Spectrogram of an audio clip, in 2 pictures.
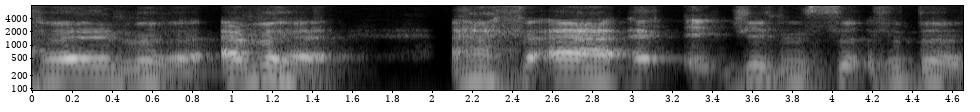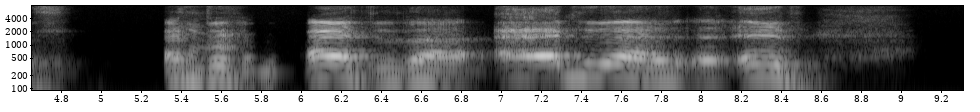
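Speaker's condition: Dystonia; affects speech and hands

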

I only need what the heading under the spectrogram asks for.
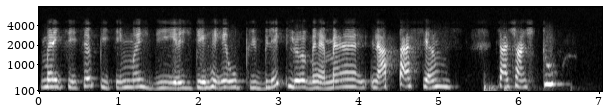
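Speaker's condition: Hearing loss, cochlear implant; hard of hearing, cochlear implant surgery at age four; uses interpreters and special education support, relies on lip reading, masks hinder understanding

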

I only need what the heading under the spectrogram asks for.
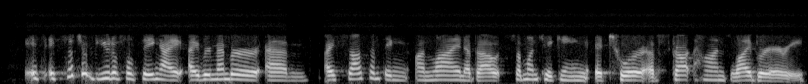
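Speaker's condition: No condition

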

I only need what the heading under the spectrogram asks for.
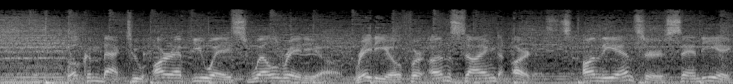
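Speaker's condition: No condition

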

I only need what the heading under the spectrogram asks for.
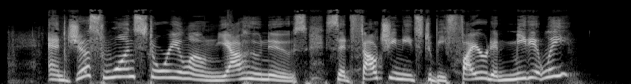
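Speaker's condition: No condition

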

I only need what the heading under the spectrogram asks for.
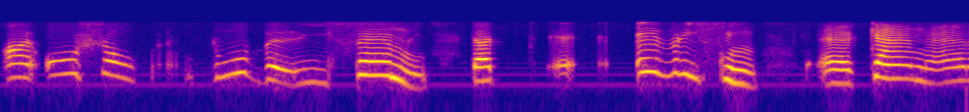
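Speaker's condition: Cerebral palsy; affects speed of communication

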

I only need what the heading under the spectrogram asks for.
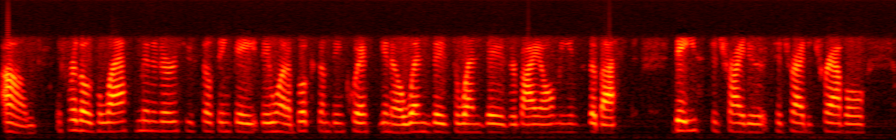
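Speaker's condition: No condition

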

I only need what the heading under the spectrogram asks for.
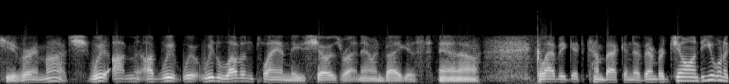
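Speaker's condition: No condition

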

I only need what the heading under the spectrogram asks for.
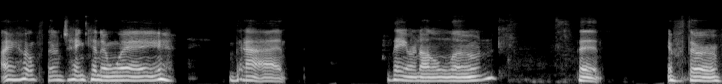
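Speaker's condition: ALS, slow progressing

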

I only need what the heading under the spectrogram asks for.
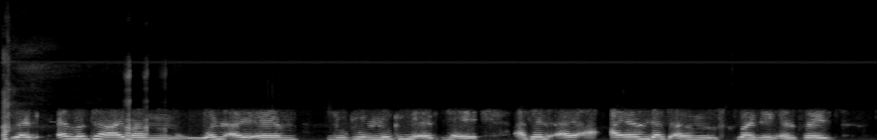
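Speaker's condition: Cerebral palsy; cerebral palsy from birth, previously unable to swim, now swims and competes in adaptive surfing

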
